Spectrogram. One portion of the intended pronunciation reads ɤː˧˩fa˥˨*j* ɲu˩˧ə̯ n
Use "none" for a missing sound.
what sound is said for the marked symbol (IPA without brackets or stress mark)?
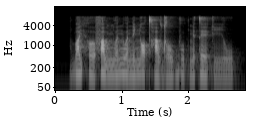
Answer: w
